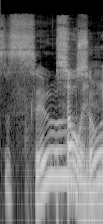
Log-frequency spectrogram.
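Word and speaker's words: Seoul: Spricht man Soul aus? – Soul, ja. – Ja, ne? Soul.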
